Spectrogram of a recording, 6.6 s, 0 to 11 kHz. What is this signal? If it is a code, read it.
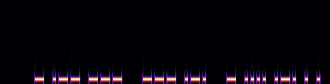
Morse code, heard as a keyed tone, about 19 wpm, 700 Hz. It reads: TWO OR THREE
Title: Sets of 5 Words Encore2 20wpm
